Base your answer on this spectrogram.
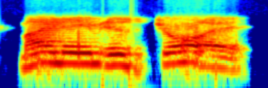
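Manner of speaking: very loud, slow, joyless, straight-and-narrow voice. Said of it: "she said in a most unjoyful sort of way".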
